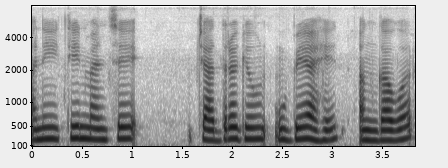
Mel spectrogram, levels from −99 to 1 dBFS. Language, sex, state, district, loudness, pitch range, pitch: Marathi, female, Maharashtra, Sindhudurg, -15 LUFS, 215-240 Hz, 230 Hz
